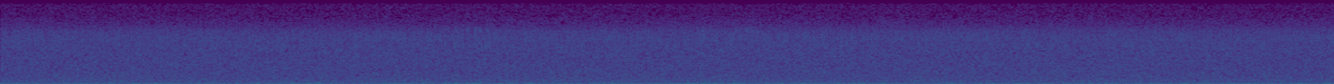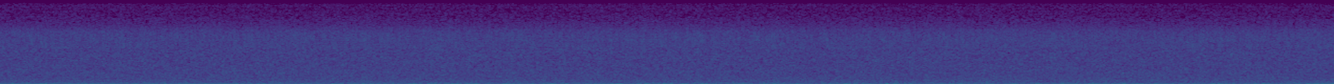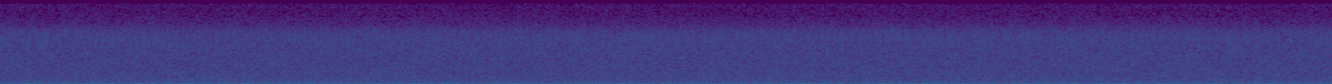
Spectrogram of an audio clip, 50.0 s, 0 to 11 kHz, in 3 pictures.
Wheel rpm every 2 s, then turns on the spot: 0, 0, 0, 0, 0, 0, 0, 0, 0, 0, 0, 0, 0, 0, 0, 0, 0, 0, 0, 0, 0, 0, 0, 0, 0.
none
